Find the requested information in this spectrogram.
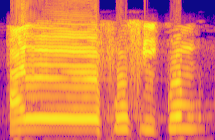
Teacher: انفسکم، انفسکم، الف سے نہیں پڑھیں گے بلکہ انفسی، سین کے نیچے زیر ہے اور زیر کو معروف طریقے سے بغیر کھینچے بغیر جھٹکا دیے ادا کریں گے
